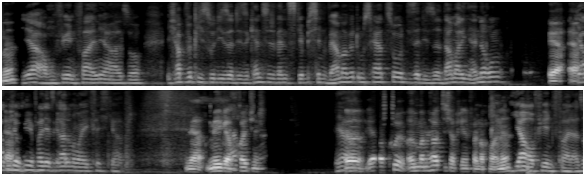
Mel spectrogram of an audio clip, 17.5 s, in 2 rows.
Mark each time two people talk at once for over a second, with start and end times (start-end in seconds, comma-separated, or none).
none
